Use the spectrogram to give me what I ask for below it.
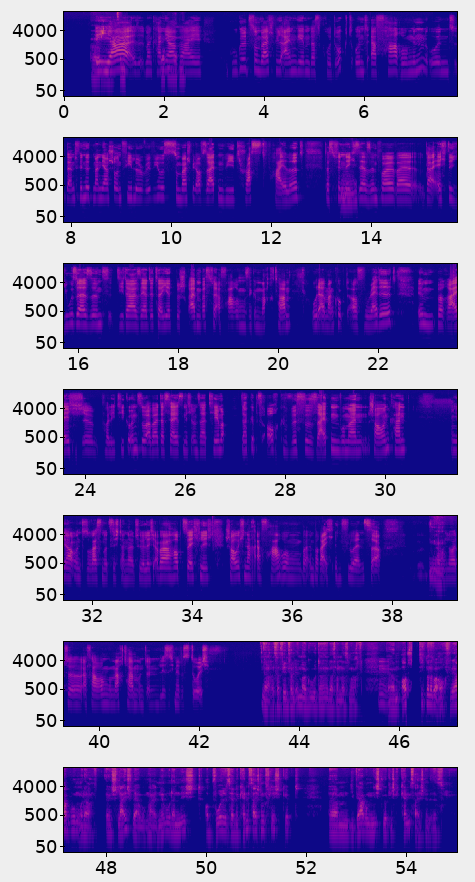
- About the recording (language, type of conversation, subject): German, podcast, Wie beeinflussen Influencer deinen Medienkonsum?
- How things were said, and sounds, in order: distorted speech; static; other background noise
